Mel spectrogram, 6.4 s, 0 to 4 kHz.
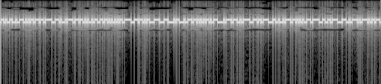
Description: RTTY, about 45.45 baud. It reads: WAS THE FIRST BOMBARDMENT OPERATION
